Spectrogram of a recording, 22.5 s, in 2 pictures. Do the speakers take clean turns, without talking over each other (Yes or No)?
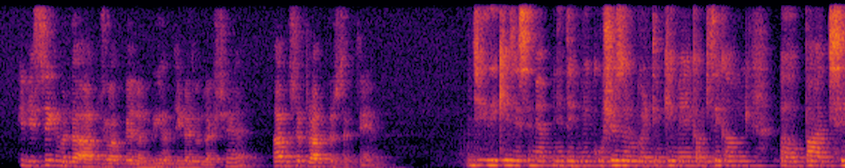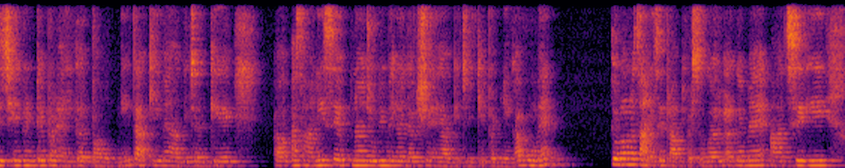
Yes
